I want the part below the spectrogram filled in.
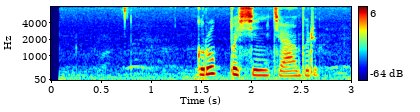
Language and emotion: Russian, neutral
